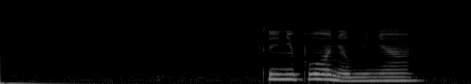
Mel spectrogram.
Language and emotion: Russian, sad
